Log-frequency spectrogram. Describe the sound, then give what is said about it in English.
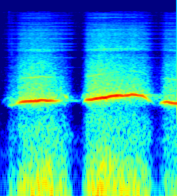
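A person whistles a short tune imitating the entrance whistle of a cartoon villain, three sustained, slightly wavering notes separated by brief breaths, clear and fairly loud with no talking. “But every time he entered, he did that whistle and then puts his...”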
